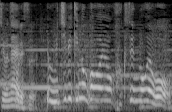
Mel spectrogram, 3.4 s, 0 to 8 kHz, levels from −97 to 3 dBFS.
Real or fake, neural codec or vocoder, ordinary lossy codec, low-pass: real; none; none; 7.2 kHz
